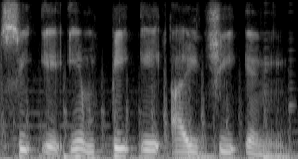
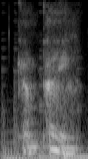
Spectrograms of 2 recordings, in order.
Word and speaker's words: campaign: a beautiful letter combination the letter g is silent also it's actually planned group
